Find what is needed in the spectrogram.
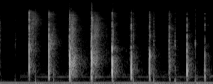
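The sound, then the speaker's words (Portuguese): Hand claps ring out in a steady, even rhythm, about ten sharp claps in quick succession, with no voices. “Nós temos agora um Twitter. Uma salva de palmas.”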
